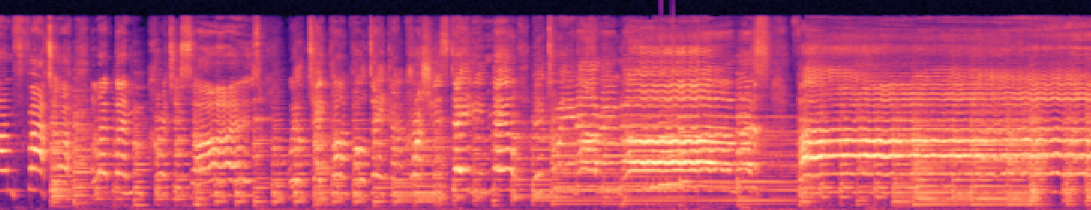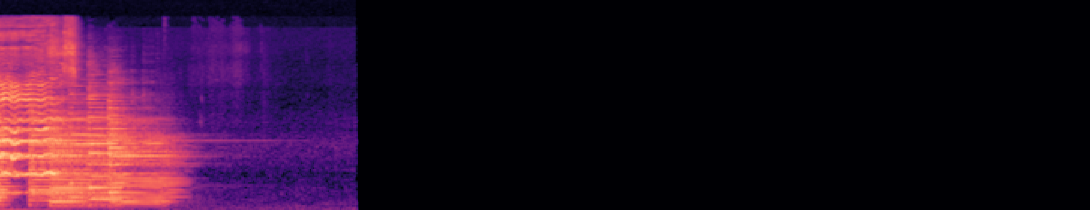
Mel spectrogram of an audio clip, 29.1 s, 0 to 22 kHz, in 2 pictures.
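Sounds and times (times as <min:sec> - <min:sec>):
women singing: 0:00.0 - 0:15.7
piano: 0:00.0 - 0:17.6.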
